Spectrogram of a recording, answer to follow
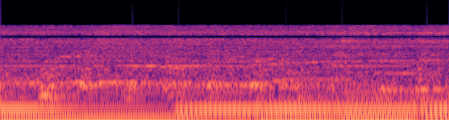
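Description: Live pop-rock band music: a female voice singing over acoustic guitar and held low synthesizer notes, the low notes changing about halfway through.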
